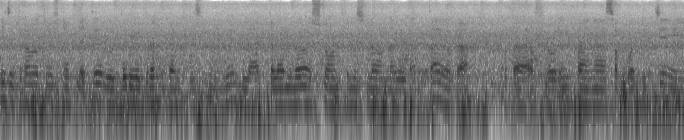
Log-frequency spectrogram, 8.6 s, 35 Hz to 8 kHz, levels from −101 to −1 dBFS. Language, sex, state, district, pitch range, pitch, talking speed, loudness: Telugu, male, Andhra Pradesh, Guntur, 125-140 Hz, 130 Hz, 140 wpm, -28 LUFS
